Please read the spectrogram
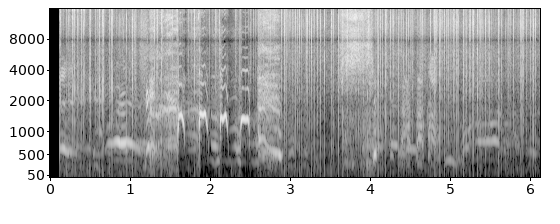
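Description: Ground fountain firework crackling and hissing, with boys yelling and laughing over it, including a quick run of high laughing shrieks about two seconds in.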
